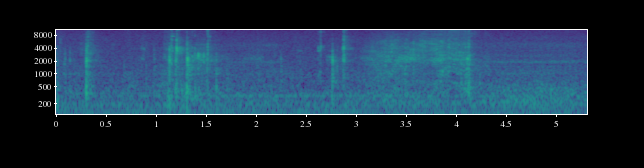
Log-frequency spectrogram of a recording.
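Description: Clicks and small knocks as a wakizashi's hilt fittings and scabbard are handled, then the blade sliding out of its scabbard with a rasping hiss for about a second, ending in a click.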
